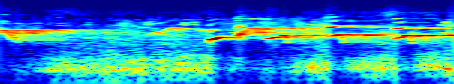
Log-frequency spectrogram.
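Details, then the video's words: Male cockatiel whistling a mating call during breeding: sustained clear whistled tones that step upward in pitch, then a run of short repeated whistles with quick downward slurs, indoors. "Mating Call Male Cockatail Whistling Sound Of Breeding"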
